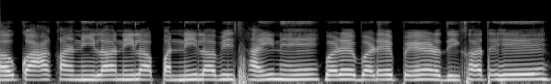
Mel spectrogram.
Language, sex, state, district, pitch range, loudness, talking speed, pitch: Chhattisgarhi, female, Chhattisgarh, Balrampur, 220-225 Hz, -10 LUFS, 140 wpm, 225 Hz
